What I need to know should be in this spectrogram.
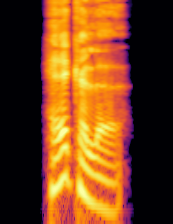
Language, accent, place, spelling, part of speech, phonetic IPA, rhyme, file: German, Germany, Berlin, häkele, verb, [ˈhɛːkələ], -ɛːkələ, De-häkele.ogg
- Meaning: inflection of häkeln: 1. first-person singular present 2. singular imperative 3. first/third-person singular subjunctive I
